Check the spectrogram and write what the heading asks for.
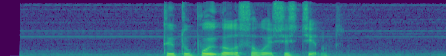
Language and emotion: Russian, neutral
